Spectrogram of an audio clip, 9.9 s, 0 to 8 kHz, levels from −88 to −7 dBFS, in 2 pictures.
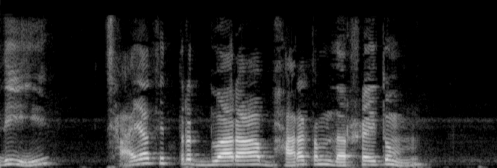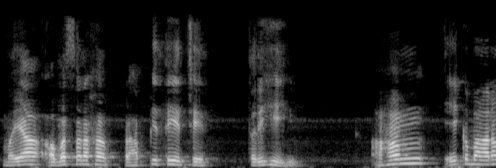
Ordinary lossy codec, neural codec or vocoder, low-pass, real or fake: AAC, 32 kbps; none; 7.2 kHz; real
